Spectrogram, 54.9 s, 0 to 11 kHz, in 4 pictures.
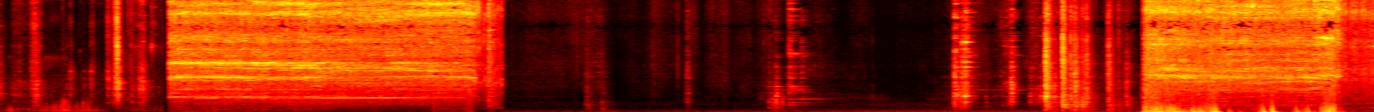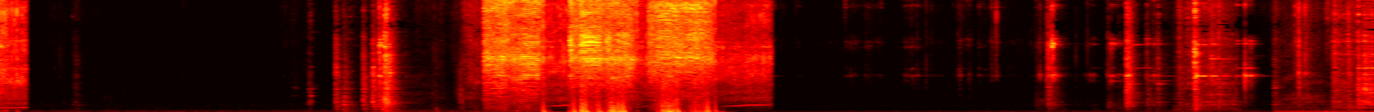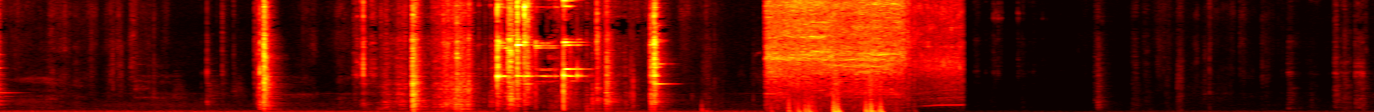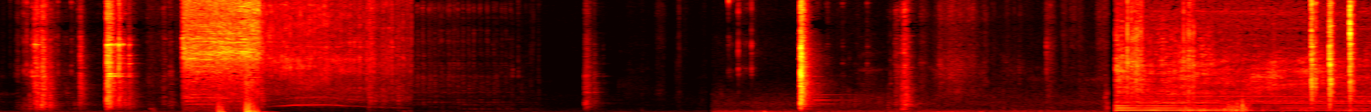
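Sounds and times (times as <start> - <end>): angle grinder cutting steel: 1.7 - 5.0, 11.4 - 14.0, 18.5 - 21.5, 35.2 - 37.2, 43.0 - 45.8, 52.4 - 54.9
steel pieces clinking on table: 32.4 - 34.3.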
